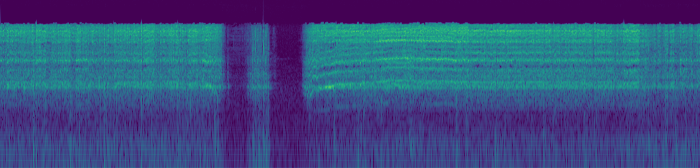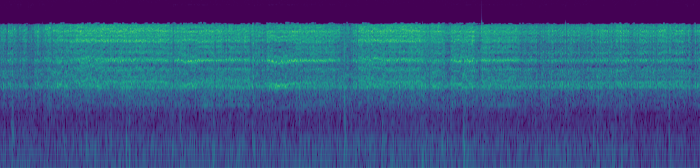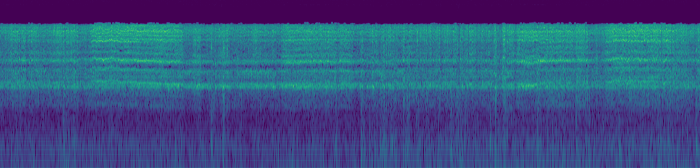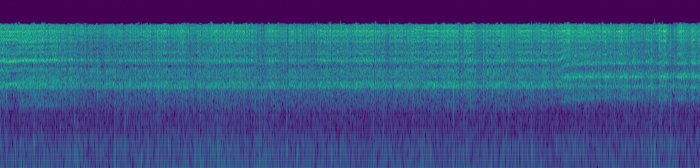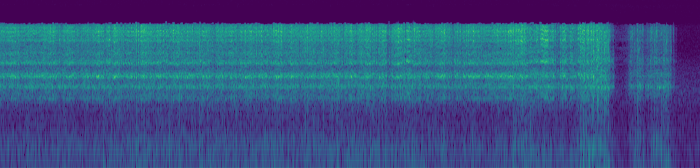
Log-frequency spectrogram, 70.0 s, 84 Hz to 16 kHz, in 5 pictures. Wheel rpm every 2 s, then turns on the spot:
160, 140, 30, 150, 160, 160, 160, 160, 160, 160, 160, 160, 160, 160, 160, 150, 150, 150, 160, 160, 160, 160, 160, 160, 160, 160, 180, 200, 200, 200, 200, 200, 200, 160, 30.
none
